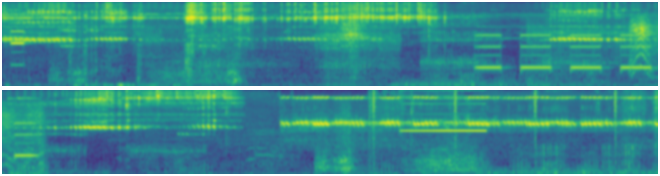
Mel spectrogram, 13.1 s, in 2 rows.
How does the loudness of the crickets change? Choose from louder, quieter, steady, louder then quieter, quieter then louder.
quieter then louder.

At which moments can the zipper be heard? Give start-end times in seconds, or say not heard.
0.5-2.5, 5.2-7.0, 9.7-11.4.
